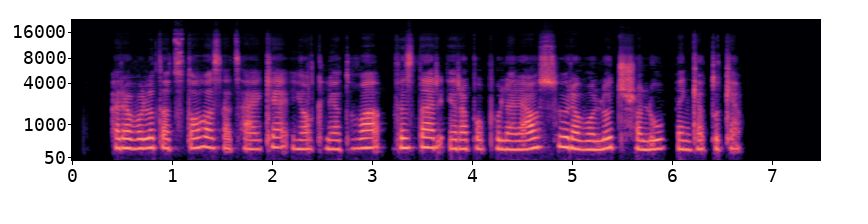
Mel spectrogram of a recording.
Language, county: Lithuanian, Vilnius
